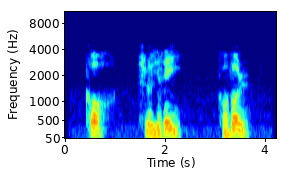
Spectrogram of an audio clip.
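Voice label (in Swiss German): "krach", Bas Rhin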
